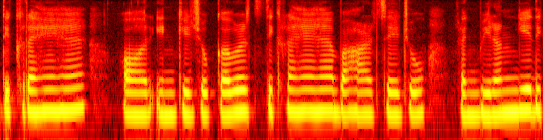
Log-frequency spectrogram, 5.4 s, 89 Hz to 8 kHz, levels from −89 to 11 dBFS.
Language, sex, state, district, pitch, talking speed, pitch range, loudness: Hindi, female, Himachal Pradesh, Shimla, 210 Hz, 175 wpm, 205-225 Hz, -17 LUFS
